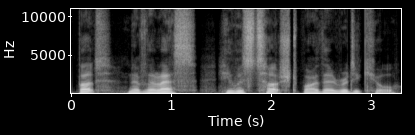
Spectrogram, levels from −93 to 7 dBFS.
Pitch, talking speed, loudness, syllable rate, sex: 125 Hz, 145 wpm, -18 LUFS, 5.3 syllables/s, male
